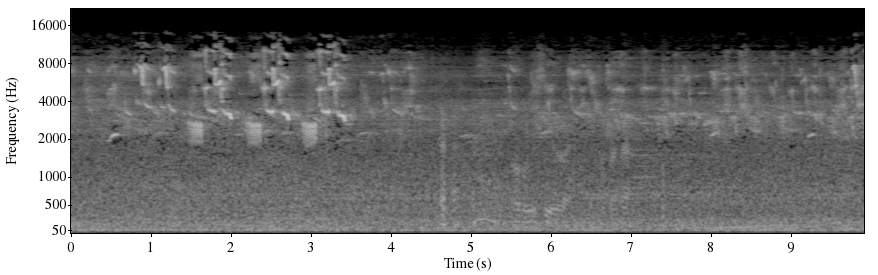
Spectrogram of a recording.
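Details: Black-collared starling singing while feeding: a burst of bright, chattery high notes with sharp whistled accents, repeated in quick phrases for about three seconds, then quieter scattered twitters over a steady background hiss.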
